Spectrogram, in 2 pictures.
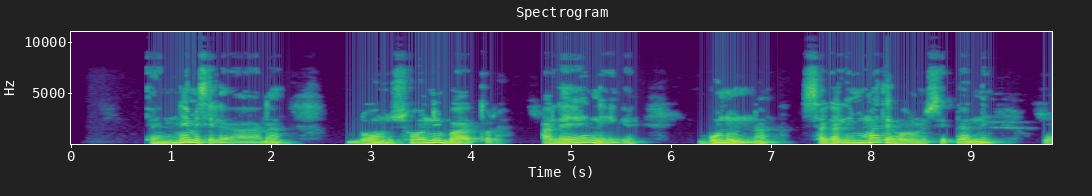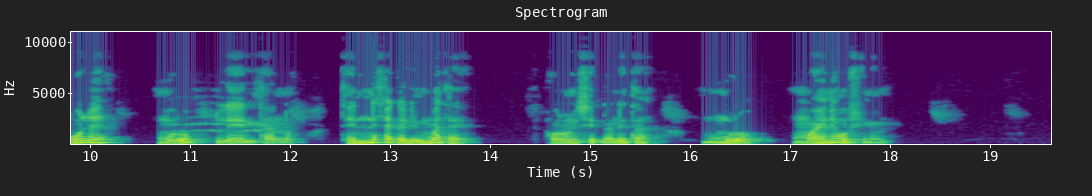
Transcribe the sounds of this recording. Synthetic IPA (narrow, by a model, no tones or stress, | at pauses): t̪ɛnːɛmɪsɪlɛ̰ʔaːnɐ | doːnso̞ːnːɪbaːt̪ːɔɾɐ | ɐleːnːɪhɪɡɛ | bʊnʊnːɐ | sɐɡɐlɪmːɐt̪ɛɦɔɾɔnsɪɗɐnːɪ | wɔlɛ | mʊɾɔnle̞ːlt̪ɐnːɔ | t̪ʰɛnːɛsɐɡɐlɪmːɐt̪ɛ | hɔɾɔnsɪʔːɐnːɪt̪ɐ | mʊɾɔ | mɐjnɛwɔʃɪnɛnɔ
